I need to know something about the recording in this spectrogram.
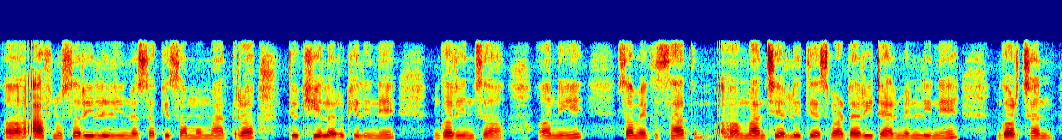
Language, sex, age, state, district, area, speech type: Nepali, female, 18-30, West Bengal, Darjeeling, rural, spontaneous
